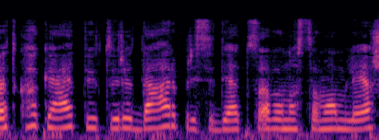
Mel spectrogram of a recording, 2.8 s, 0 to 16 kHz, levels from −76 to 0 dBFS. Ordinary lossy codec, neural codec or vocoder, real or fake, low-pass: AAC, 48 kbps; none; real; 9.9 kHz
